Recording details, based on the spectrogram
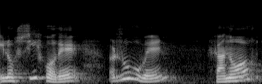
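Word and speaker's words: רְאוּבֵן: Bueno, acá, ahí, por ejemplo, está en hebreo, para aquellos que quieran pronunciar Reuben, ¿sí? Reuben, porque esta es una fonética del hebreo y tranquilamente podemos nombrarlo como está escrito.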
